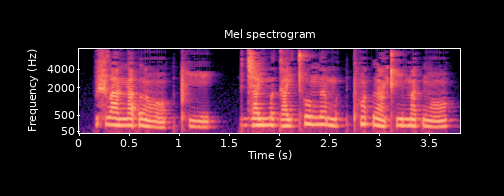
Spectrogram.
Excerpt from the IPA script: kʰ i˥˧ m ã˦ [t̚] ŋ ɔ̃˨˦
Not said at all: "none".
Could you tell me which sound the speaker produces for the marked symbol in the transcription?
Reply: t̚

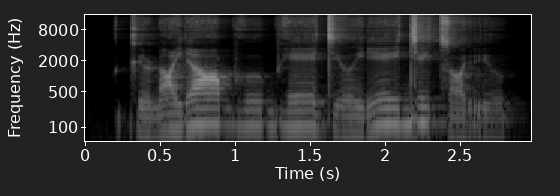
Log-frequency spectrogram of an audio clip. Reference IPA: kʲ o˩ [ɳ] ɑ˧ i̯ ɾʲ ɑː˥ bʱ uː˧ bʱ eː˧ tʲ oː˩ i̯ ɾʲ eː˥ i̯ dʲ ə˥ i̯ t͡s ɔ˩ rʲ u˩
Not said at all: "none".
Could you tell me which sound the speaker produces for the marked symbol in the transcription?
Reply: ɳ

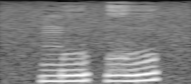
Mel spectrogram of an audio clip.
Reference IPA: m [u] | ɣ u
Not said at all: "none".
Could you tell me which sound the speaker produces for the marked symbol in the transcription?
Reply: u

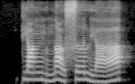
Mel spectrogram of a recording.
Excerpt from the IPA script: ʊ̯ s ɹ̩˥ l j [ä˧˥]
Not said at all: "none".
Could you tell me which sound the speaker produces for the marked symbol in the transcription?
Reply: ä˧˥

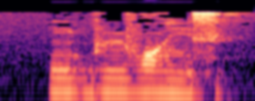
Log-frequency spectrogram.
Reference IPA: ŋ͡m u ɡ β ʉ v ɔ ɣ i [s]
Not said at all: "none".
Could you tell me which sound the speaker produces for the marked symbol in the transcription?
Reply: s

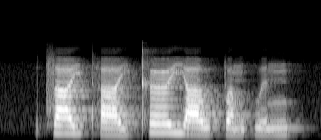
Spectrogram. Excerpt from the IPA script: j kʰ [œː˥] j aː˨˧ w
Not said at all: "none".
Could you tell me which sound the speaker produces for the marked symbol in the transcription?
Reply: œː˥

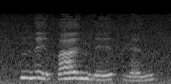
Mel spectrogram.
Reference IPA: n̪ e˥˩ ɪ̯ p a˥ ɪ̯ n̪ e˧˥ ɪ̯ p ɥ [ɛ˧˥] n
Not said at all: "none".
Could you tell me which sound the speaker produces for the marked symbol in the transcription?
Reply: ɛ˧˥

